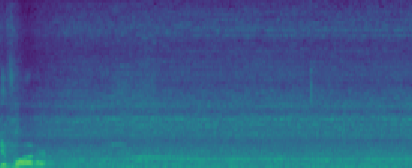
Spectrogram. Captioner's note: pipes hum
